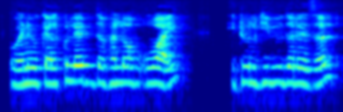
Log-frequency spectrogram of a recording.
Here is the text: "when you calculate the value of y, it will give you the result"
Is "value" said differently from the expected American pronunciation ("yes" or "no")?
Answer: yes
